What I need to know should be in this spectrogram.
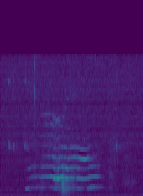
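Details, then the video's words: Indoor pet cat, a Maine Coon or Ragdoll, meowing while wanting to go out and play: a single clear harmonic meow that rises and then falls, lasting about a second, against a quiet room. "Maine Coon and Ragdoll CATS wants to go out and play"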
